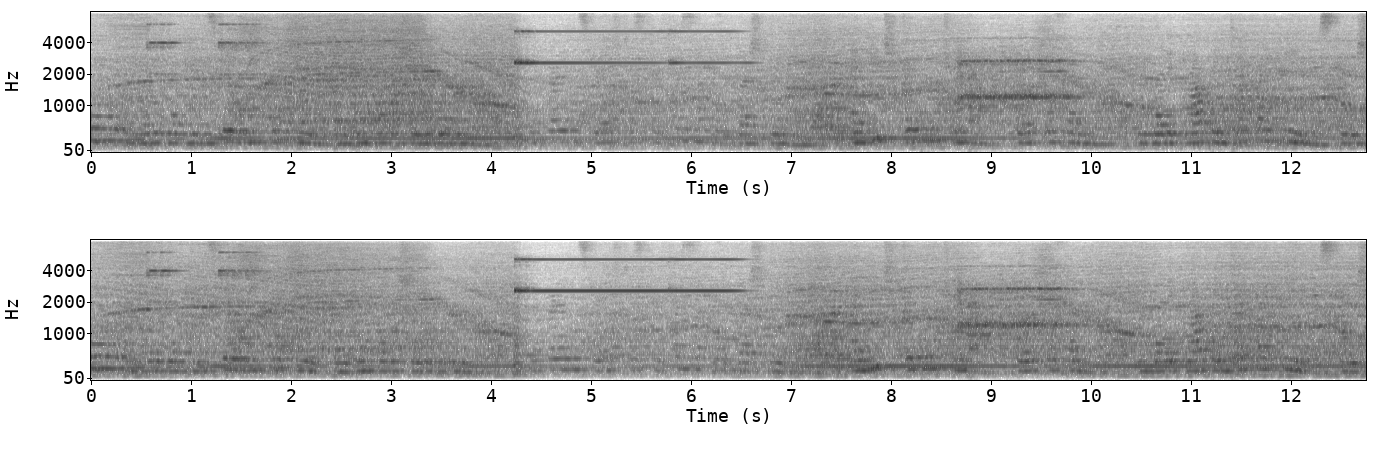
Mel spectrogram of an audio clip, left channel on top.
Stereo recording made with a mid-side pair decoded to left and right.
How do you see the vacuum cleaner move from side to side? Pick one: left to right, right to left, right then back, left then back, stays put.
left then back.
